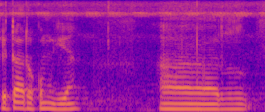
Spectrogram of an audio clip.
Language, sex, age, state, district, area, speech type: Santali, male, 18-30, West Bengal, Bankura, rural, spontaneous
